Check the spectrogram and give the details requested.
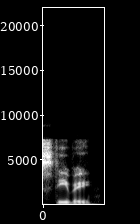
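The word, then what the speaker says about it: Stephe: 22nd 1857 he was called Steph pronounced Stevie by his family he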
